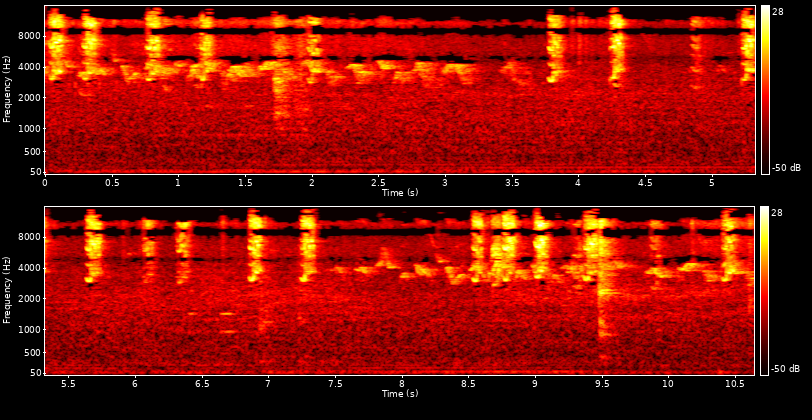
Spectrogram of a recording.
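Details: Female ultramarine grosbeak calling constantly: sharp high chips in loose clusters over ten seconds, a few quieter notes between, and low continuous hum.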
